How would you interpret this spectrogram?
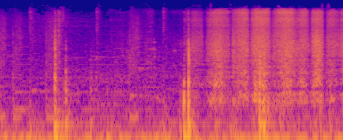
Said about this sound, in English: Very gentle scrub.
